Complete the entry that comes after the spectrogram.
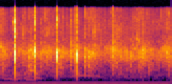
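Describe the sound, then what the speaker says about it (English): A few distinct, separate claps ring out sharply at a church service, followed by a soft, scattered patter of further clapping from the congregation under a faint steady hum. "Let's give a joyful clap."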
